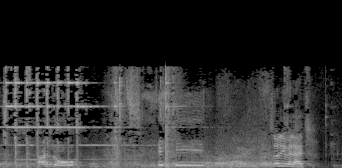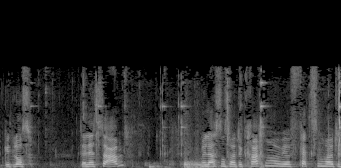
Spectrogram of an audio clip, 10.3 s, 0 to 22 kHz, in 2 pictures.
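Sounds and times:
small hand bell ringing with a bright metallic tone: 0:00.0 - 0:02.7
speech: 0:00.6 - 0:05.7, 0:06.4 - 0:10.2.

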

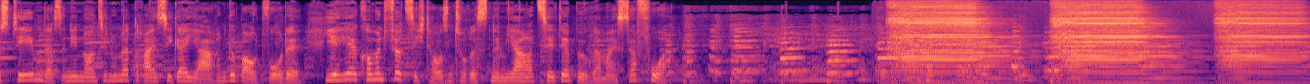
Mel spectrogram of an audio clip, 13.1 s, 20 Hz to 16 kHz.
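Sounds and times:
speech: 0:00.0 - 0:07.4
fortress electric alarm buzzer: 0:08.8 - 0:13.1.

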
